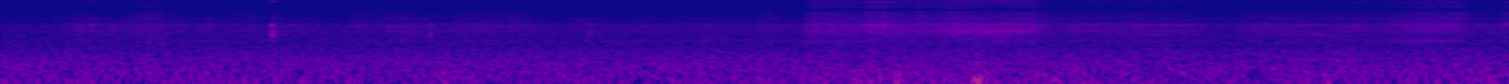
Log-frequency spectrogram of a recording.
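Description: Faint, steady rushing of an underground cave stream, with a brief louder splash-like rush and a low knock a little past halfway and a couple of small clicks.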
